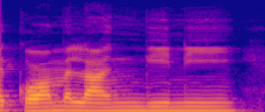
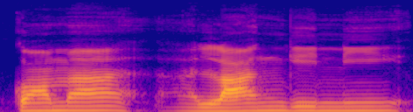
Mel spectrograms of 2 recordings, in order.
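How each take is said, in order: First: Said in the usual way. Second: कोमलांगिनी drawn out syllable by syllable; spelled out slowly. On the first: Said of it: "यहाँ पर लिखा है". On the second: Shown as a demonstration. Teacher to students, reading the word out very slowly. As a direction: read कोमलांगिनी very slowly, sound by sound. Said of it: "देखिएगा कि यहाँ पर लिखा है".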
